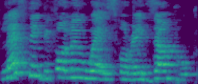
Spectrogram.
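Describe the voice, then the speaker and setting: Her high-pitched voice has lively intonation and a moderate pace, with a Nigerian English accent, recorded from a distance in an echoey space. Teaching biology for an exam, she frequently repeats herself and asks "what?" only to answer it herself.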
